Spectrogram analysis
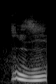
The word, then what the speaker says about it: i:SY: Petite confidence, cette marque il est longtemps appelée Iai, ce qui veut absolument rien dire. Et quand on m'a dit que ça prononcer easy, et bien évidemment j'ai tout de suite compris.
